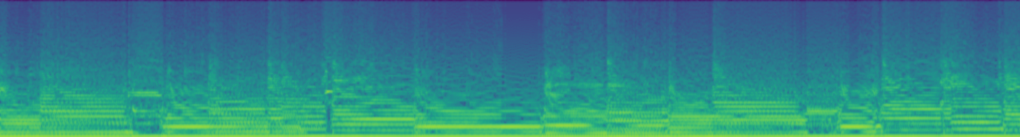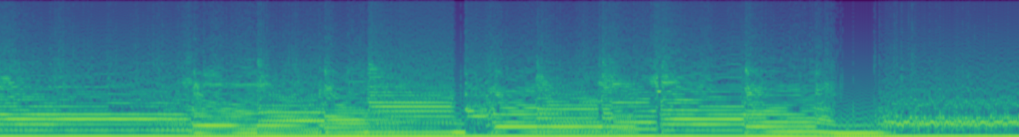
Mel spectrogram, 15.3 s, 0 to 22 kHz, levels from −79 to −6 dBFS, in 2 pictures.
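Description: From start to finish there's a distortion riding on the sound, and the quiet gaps don't fall silent but fill with noise. That points to a stuck bit, likely a data line or converter bit frozen at one value, knocking many samples off.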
